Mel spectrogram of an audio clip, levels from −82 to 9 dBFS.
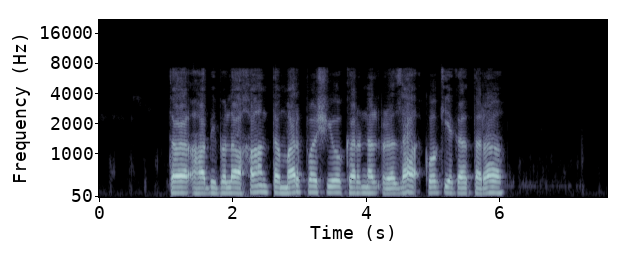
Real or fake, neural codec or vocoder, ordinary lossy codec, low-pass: fake; codec, 16 kHz, 4 kbps, X-Codec, HuBERT features, trained on LibriSpeech; AAC, 48 kbps; 7.2 kHz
